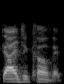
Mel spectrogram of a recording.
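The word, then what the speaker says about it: Dijakovic: right we're getting down here how do you pronounce this guy's name uh dominic daijokovic dominic daijokovic he used to be dijk used to be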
